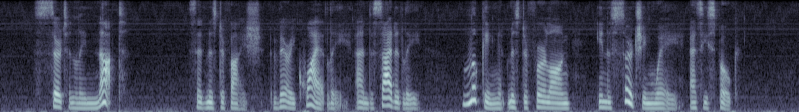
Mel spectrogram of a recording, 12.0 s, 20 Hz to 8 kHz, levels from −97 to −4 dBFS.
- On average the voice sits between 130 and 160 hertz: Yes, medium, 140 Hz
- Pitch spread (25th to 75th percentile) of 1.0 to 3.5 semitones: Yes, narrow, 2.6 semitones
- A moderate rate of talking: No, slow, 100 wpm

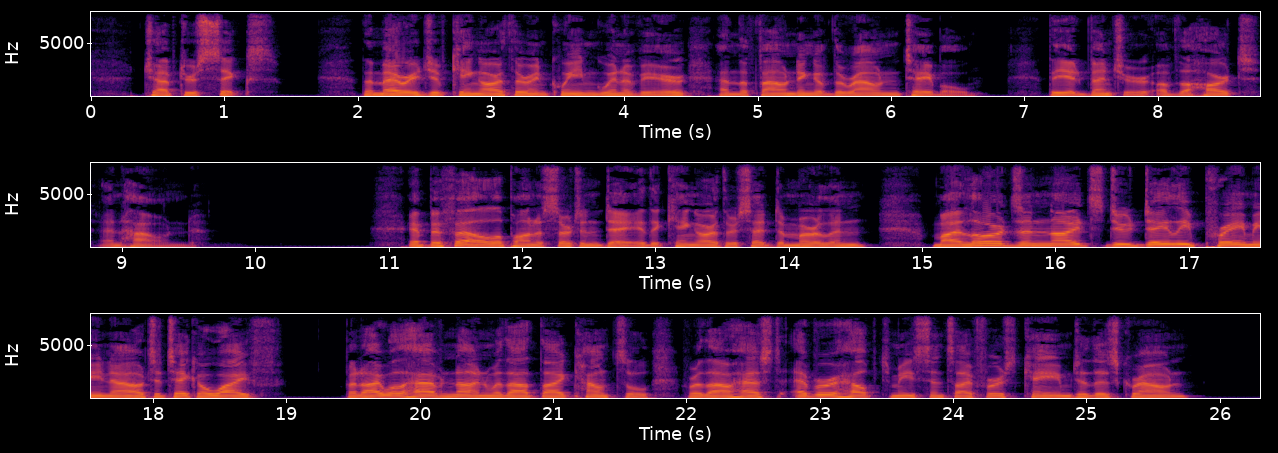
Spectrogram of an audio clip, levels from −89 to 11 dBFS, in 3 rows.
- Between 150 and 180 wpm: Yes, average, 160 wpm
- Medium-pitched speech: No, low, 125 Hz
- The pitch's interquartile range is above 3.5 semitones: Yes, average, 4.2 semitones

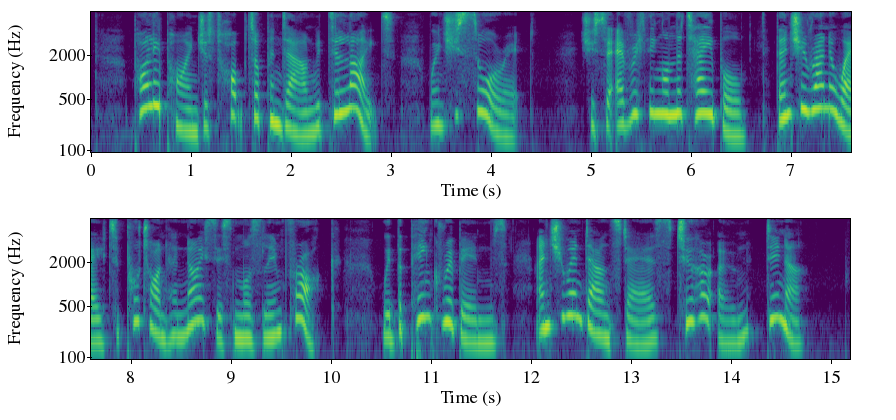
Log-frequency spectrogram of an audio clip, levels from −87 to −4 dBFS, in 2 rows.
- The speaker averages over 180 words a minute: No, average, 165 wpm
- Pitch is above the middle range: Yes, high, 240 Hz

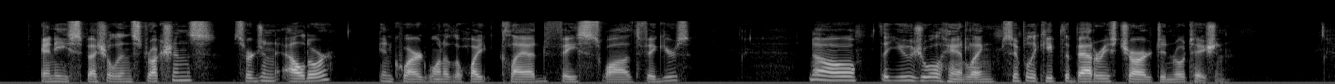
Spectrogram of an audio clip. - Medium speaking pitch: No, low, 130 Hz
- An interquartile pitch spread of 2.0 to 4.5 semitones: No, average, 5.3 semitones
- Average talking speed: No, slow, 110 wpm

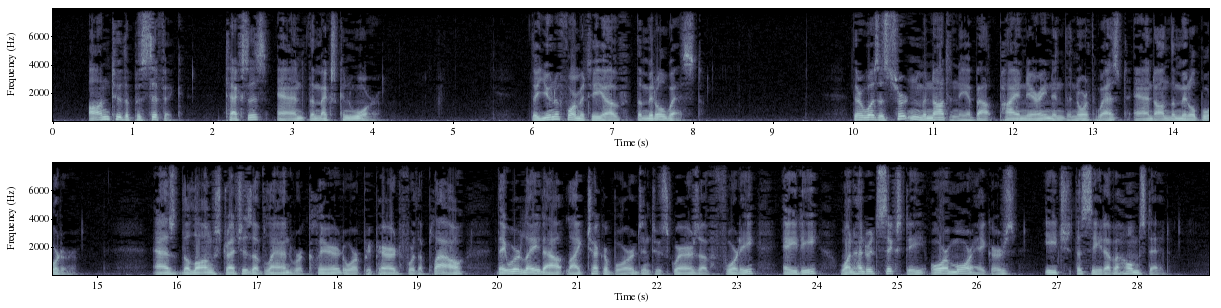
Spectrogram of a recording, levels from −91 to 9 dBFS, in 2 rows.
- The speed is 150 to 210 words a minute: No, slow, 135 wpm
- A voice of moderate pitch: No, low, 105 Hz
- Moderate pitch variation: Yes, average, 4.1 semitones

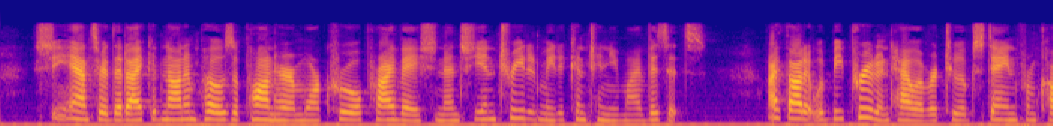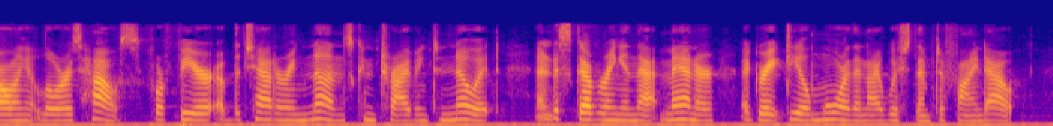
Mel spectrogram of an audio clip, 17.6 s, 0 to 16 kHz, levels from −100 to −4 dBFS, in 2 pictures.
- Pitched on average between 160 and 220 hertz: Yes, high, 190 Hz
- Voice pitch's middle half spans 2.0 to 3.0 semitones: Yes, narrow, 2.4 semitones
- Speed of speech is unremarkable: No, fast, 210 wpm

